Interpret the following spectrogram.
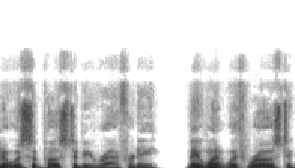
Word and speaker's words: Raferty: my sister wanting to name my niece Raferty, pronounced Rafferty and not at all like Rayardy.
